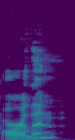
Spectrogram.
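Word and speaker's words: aureolin: use a real error how does how does that pronounced ar reelin areelin a-u-r-e-o-l-i-n orlin orlin orlin sounds oral and yellow so a109 is what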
